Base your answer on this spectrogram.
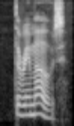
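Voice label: "remote", English, female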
